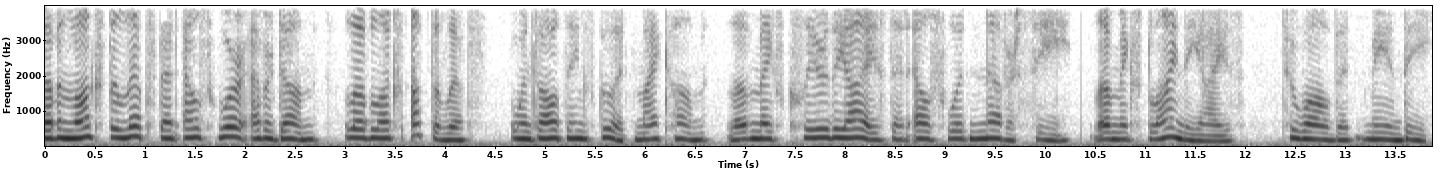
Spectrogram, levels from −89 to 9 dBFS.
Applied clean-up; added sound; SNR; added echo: none; none; none; none.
